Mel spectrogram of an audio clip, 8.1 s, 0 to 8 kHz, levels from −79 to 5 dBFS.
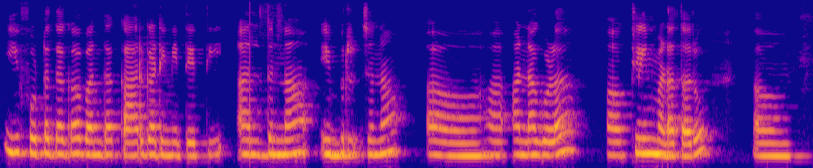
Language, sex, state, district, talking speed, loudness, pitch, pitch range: Kannada, female, Karnataka, Belgaum, 120 wpm, -16 LUFS, 245 Hz, 235-265 Hz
